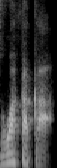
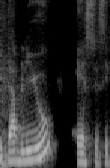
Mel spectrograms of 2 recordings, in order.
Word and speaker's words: WACC: There is somebody who pronounced this as wakaka. Wakaka, no. It's supposed to be WACC.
